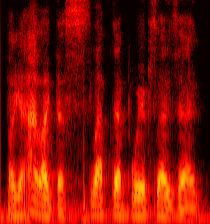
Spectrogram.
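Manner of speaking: ordinary talk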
